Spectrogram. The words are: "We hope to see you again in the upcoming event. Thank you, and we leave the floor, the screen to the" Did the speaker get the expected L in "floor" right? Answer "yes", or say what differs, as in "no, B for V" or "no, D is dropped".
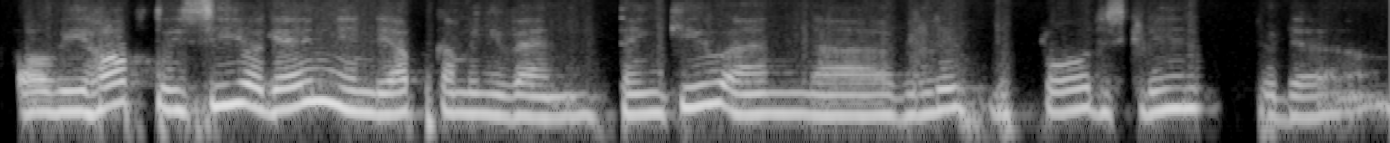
no, L is dropped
